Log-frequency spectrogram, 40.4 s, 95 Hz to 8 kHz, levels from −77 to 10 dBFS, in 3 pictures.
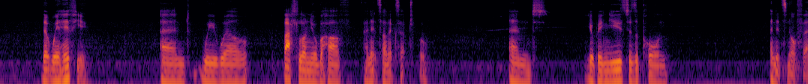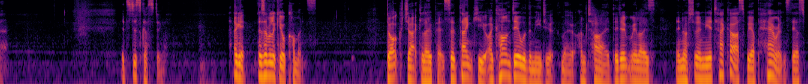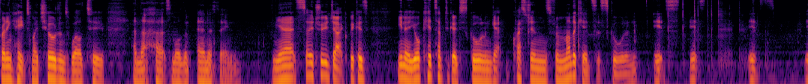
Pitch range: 85-115 Hz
